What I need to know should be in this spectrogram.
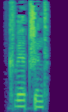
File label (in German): "quetschend", German; adjectives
